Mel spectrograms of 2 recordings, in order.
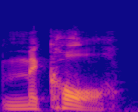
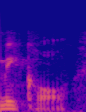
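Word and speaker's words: Mecole Hardman: But then I get to you just signed Micole Hardman. And by the way, so everybody knows, I would his he he want his name is pronounced Micole so everybody knows.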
